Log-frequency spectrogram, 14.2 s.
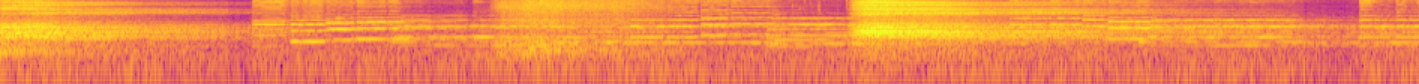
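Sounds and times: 
slow breathing during a guided breathing exercise: 0:00.0 - 0:02.8, 0:04.9 - 0:07.0, 0:08.5 - 0:12.0
soft sustained musical tones: 0:00.0 - 0:03.0, 0:04.9 - 0:14.0.

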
